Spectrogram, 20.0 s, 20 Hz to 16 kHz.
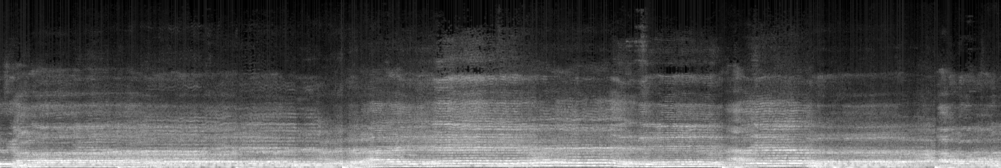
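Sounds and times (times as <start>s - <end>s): men chanting together: 0.0s - 20.0s.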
